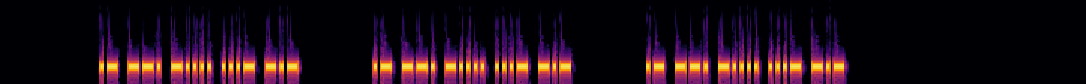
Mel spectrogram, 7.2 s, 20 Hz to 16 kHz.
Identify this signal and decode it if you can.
Morse code, heard as a keyed tone, about 52 wpm, 700 Hz. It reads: AG6VK AG6VK AG6VK
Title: USA Call Signs - 5 Characters - Repeated 3x - 50wpm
